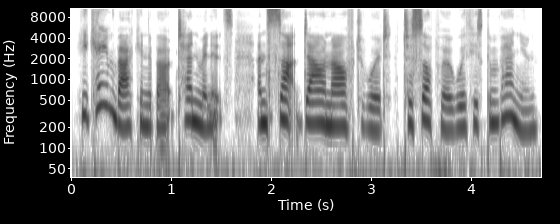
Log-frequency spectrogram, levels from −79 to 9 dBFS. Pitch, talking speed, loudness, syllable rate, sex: 230 Hz, 205 wpm, -18 LUFS, 5.7 syllables/s, female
